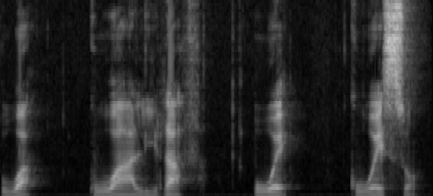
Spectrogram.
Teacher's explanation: Pero aquí todas estas U van a sonar como wa.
